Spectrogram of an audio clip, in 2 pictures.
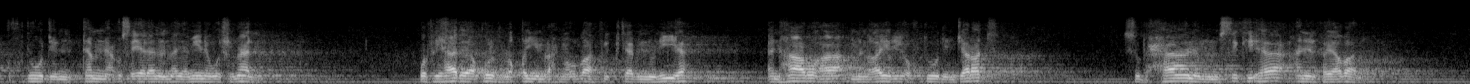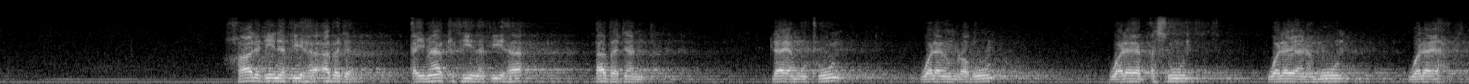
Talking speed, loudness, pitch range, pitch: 80 wpm, -19 LUFS, 125-140 Hz, 130 Hz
